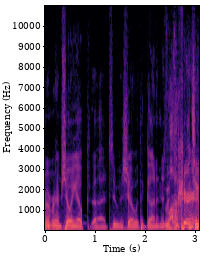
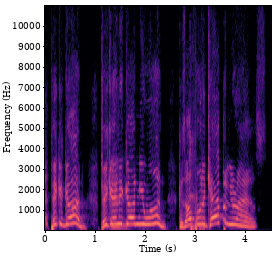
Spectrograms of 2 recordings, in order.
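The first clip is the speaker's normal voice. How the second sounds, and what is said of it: Imitates another person's voice. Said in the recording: “that's a good impersonation.”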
